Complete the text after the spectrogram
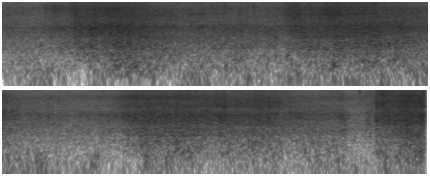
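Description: Small waves wash onto a sandy shore in surges.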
